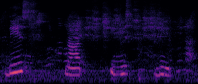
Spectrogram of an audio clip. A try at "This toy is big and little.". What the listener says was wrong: Go back to this. This is? Toy, not. This toy, read it again.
